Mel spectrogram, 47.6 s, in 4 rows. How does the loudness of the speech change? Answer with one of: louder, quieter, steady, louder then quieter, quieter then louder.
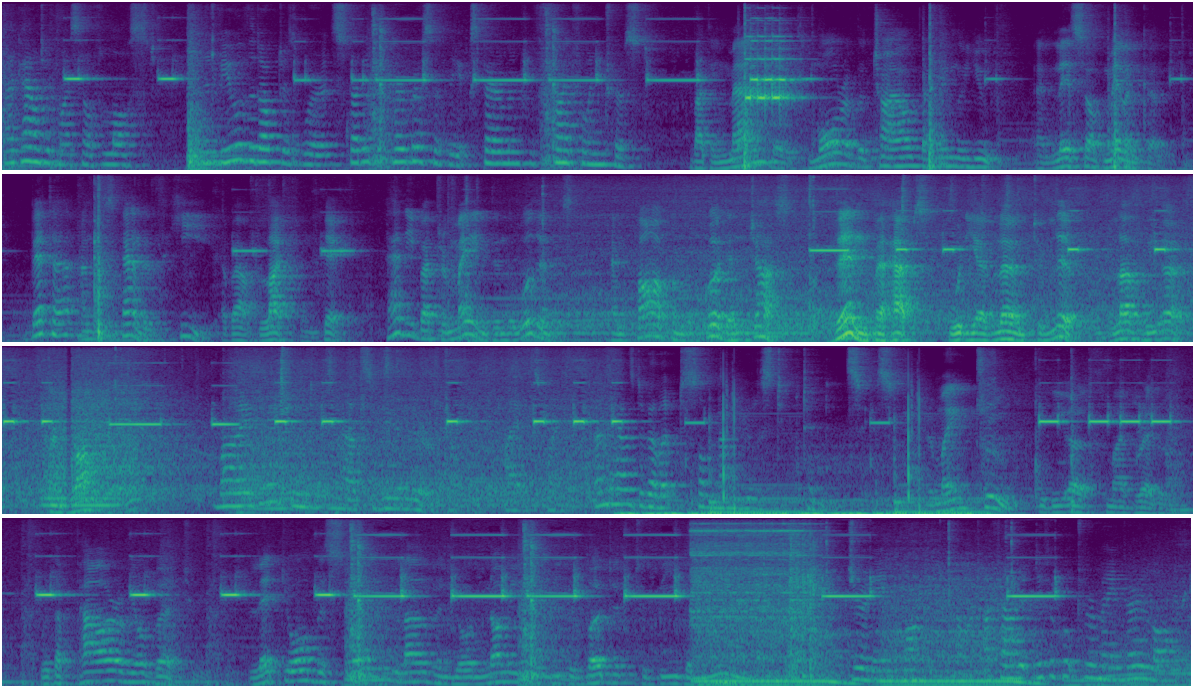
louder then quieter.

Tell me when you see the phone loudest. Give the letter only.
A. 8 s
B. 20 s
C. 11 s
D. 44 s
A.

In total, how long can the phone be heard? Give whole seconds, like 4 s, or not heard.
2 s.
